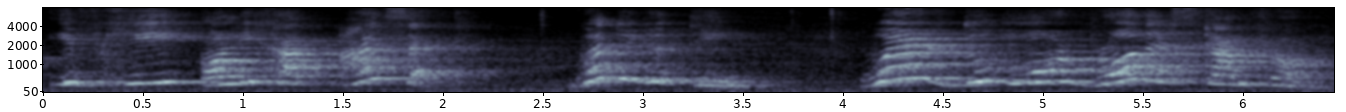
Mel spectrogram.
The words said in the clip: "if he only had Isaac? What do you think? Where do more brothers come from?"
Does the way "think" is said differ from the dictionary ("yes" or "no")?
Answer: yes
